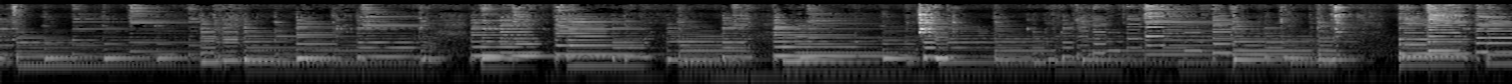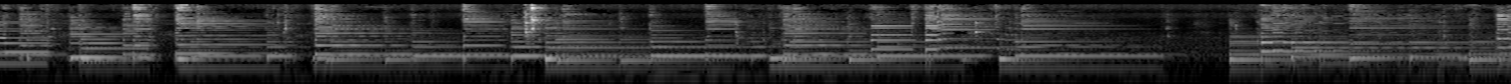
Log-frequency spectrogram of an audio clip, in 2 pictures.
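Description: Solo acoustic guitar playing a slow instrumental piece, chords and melody notes plucked and strummed one after another. The playing stops briefly about halfway through and again shortly before the end, then goes on.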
